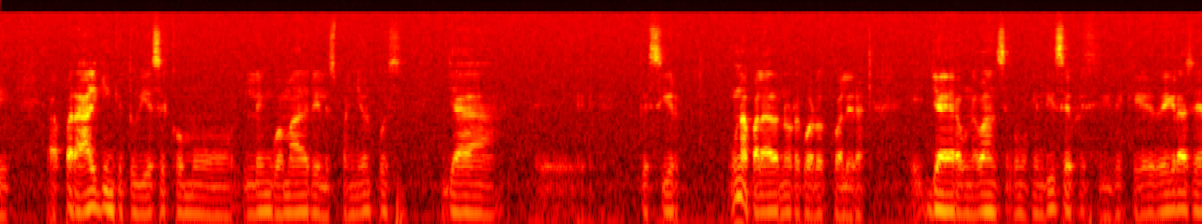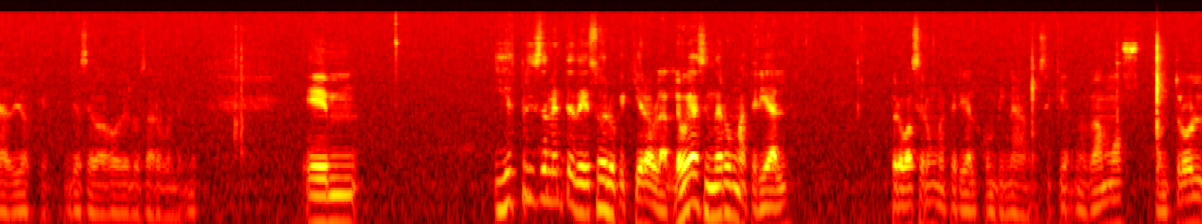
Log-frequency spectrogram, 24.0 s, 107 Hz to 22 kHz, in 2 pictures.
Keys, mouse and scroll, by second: 11.5-13.5 middle drag, 14.1 KP_3, 15.0-15.4 scroll up 2, 15.8-19.2 scroll down 2, 19.2 click, 19.7 click, 21.0 click.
